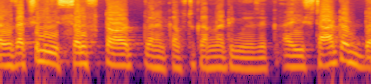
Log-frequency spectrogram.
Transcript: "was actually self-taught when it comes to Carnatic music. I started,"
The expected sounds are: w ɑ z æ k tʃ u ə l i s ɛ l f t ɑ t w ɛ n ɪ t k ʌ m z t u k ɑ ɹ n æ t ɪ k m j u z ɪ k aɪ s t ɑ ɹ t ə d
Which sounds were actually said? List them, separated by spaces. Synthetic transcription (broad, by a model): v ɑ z æ k tʃ u ə l i s ɛ l f t ɑ t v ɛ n ɪ t k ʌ m s t u k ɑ ɹ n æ t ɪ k m j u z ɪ k aɪ s t ɑ ɹ t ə d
